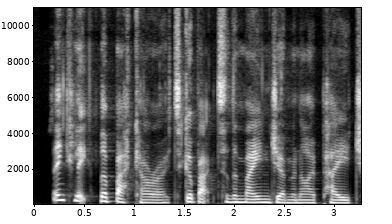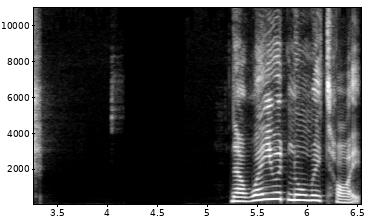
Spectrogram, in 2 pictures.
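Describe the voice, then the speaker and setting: Dark, mellow tone at a moderate pace with very wide pitch swings, on a very clean recording with a silent background and a dry, close sound with no echo. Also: woman. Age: 50s. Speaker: channel host and AI educator. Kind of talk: casual instructional talk to camera. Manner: clear, friendly, explanatory.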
